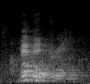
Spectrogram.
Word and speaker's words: mimicry: pedigree has a strong e at the end mimicry has the weak power you've been hearing quite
